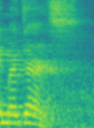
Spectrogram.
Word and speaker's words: Magi: When I did my BSc degree first year, that English non-detail, 3 Magi's. My English professor taught me, that is the pronunciation, Magi.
